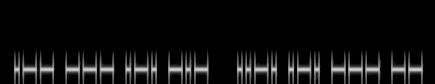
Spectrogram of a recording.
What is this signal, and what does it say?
Morse code, heard as a keyed tone, about 28 wpm, 700 Hz. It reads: WORK FROM
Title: Sentences from Top 1500 Words 28wpm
